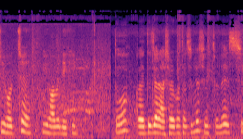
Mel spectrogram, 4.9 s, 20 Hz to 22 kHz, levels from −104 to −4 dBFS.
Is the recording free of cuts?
yes; 0 cuts

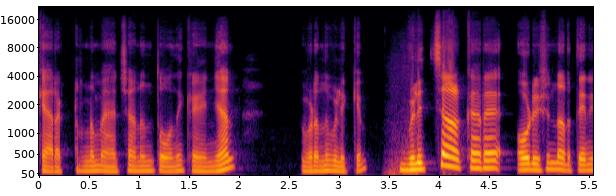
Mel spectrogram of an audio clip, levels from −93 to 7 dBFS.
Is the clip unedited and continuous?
no; 1 cut; at 3.6 s

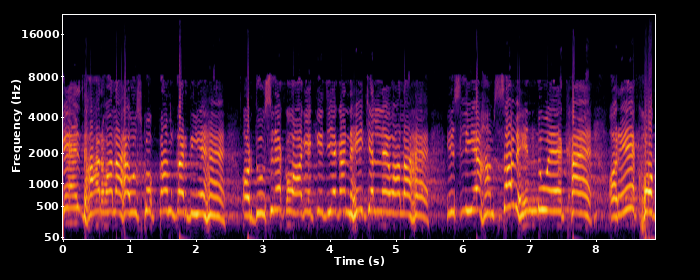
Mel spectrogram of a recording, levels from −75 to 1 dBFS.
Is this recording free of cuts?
yes; 0 cuts

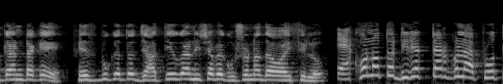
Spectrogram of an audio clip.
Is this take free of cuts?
no; 1 cut; at 3.3 s

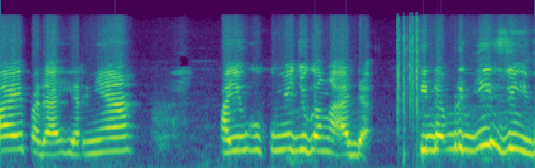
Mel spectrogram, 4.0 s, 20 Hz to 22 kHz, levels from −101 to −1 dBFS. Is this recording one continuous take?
no; 1 cut; at 2.9 s

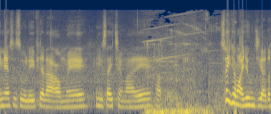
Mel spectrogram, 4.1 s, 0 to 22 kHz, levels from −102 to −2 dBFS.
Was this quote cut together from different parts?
yes; 1 cut; at 2.7 s

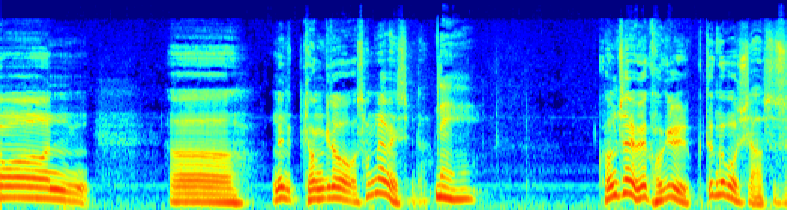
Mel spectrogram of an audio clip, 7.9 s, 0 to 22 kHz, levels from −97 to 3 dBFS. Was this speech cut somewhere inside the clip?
yes; 1 cut; at 3.0 s

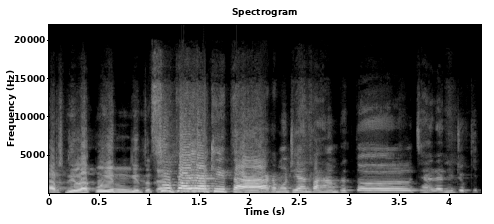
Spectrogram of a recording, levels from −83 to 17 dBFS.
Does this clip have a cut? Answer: yes; 1 cut; at 1.0 s

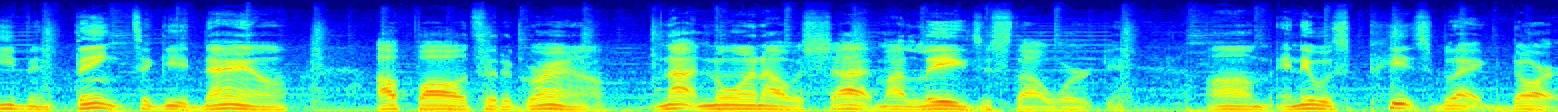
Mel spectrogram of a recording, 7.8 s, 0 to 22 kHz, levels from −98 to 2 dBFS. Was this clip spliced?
no; 0 cuts

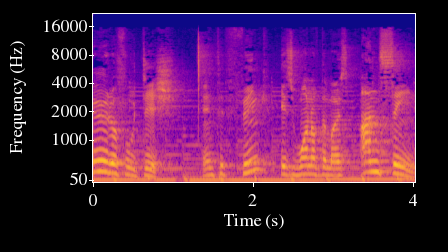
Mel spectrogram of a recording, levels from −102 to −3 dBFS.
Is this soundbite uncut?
no; 1 cut; at 2.2 s

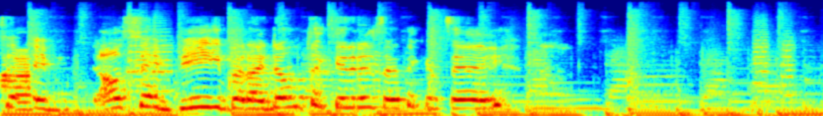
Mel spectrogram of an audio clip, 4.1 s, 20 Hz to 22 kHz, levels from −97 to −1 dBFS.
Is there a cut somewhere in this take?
no; 0 cuts

